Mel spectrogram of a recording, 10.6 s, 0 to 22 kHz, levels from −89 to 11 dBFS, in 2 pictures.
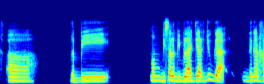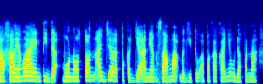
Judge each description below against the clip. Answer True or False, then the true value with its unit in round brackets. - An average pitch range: False (1.6 semitones)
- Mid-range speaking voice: True (180 Hz)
